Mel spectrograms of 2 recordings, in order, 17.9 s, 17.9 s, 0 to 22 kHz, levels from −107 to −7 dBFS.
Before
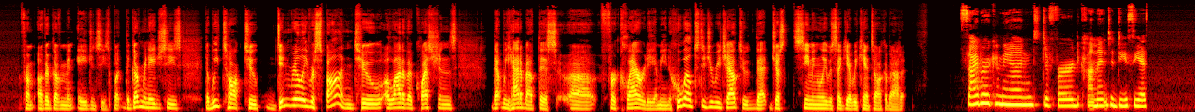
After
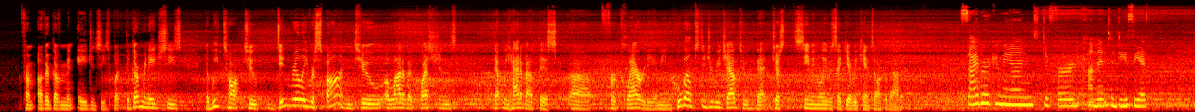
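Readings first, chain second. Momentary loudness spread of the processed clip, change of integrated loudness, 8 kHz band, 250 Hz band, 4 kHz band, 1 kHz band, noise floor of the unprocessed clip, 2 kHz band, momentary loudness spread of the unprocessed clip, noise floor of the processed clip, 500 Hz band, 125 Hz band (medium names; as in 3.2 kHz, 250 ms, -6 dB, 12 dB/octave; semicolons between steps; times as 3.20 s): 11 LU, -7.5 dB, -7.0 dB, -7.0 dB, -7.0 dB, -7.0 dB, -78 dBFS, -7.0 dB, 9 LU, -52 dBFS, -7.0 dB, -7.0 dB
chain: echo that smears into a reverb 1521 ms, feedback 69%, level -12 dB; trim -7.5 dB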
